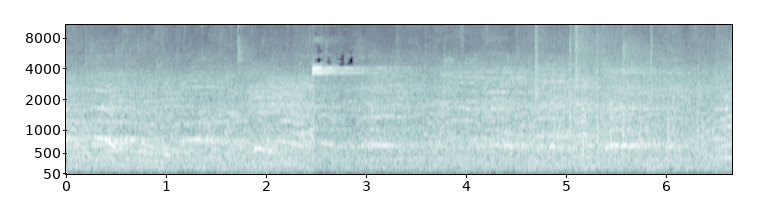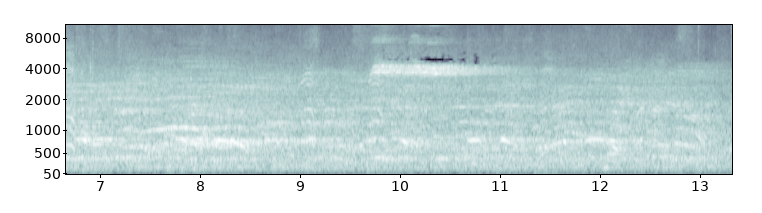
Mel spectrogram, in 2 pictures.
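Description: A crowd of spectators shouts and cheers in a large echoing gym.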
